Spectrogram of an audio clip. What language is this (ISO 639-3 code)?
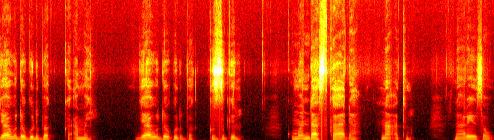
ngi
